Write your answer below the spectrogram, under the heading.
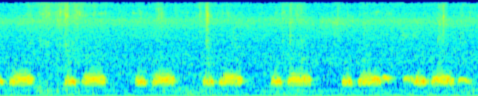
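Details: Breeding spotted dove in a cage at Ba Vì, northern Vietnam, cooing khách style: repeated two-part phrases, a short note then a longer one, roughly every second across the phrase.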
